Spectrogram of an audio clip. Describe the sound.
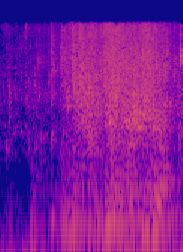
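Water being flushed away down a drain in a bath: a soft, steady rushing trickle that swells after a quiet start and keeps flowing to the end.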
